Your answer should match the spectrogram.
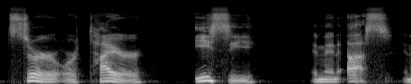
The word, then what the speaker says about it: Tyre: Because when you break down the name, you have Tyre, which is also the Phoenician capital, that it would be pronounced Sir by the Phoenicians.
